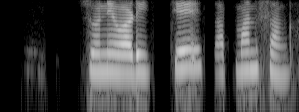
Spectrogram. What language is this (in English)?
Marathi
